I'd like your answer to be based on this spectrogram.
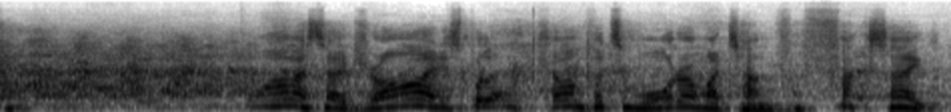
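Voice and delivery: high, dragged-out pleading whine; slow, high plea from a dry throat; parched hungover croak. Pretend. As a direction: beg for water like you're dried out. Hungover man begging for water.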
